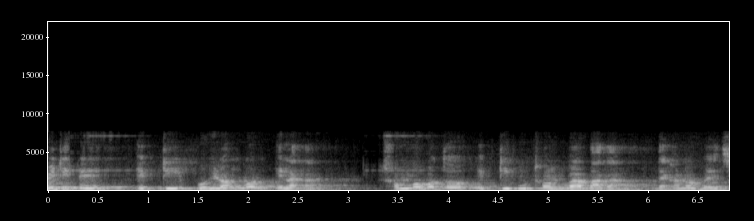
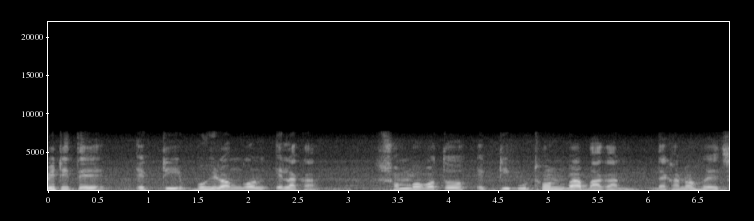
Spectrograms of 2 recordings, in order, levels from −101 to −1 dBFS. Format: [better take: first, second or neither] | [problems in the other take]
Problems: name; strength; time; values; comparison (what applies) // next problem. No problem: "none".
second | noise reduction (neural separator model SepFormer DNS4)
